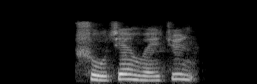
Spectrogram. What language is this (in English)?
Chinese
